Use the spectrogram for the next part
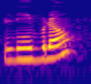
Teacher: la intensidad fonética está en la primera sílaba, es decir, en li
